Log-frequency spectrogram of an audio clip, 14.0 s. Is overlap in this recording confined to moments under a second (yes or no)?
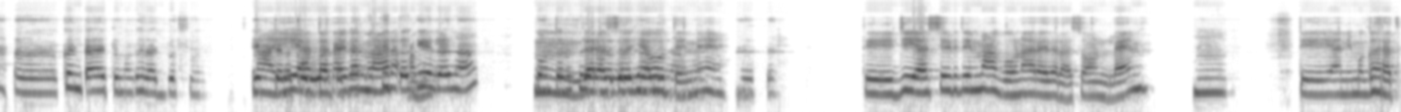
no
